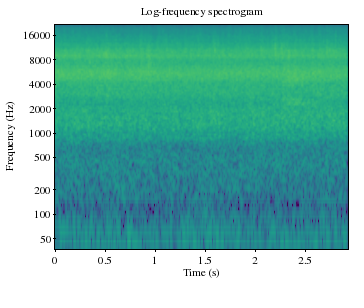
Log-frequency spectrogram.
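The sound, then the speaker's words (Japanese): Heavy, steady rain from a sudden summer evening shower pours down in a dense, continuous hiss, a full-bodied downpour with no pauses or voices throughout. “嫌になっちゃうよね、この夕立。”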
